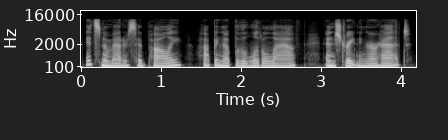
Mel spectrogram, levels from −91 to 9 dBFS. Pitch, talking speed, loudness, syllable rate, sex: 175 Hz, 215 wpm, -18 LUFS, 5.9 syllables/s, female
